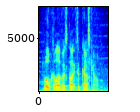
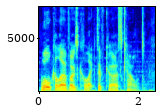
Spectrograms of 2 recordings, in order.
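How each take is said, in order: First: The phrase is spoken quickly. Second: The phrase is spoken at a normal pace.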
